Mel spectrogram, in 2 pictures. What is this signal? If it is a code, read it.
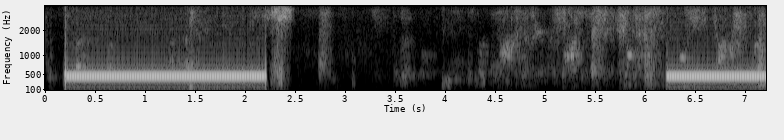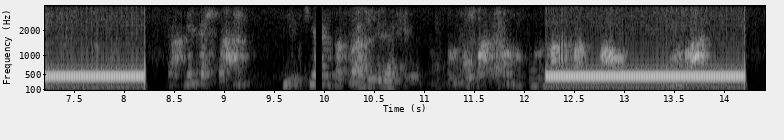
Ringback tone (North America), 440 + 480 Hz, with speech.
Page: Americana - SP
